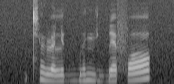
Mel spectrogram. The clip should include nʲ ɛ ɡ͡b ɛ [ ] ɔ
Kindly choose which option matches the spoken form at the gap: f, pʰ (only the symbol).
f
